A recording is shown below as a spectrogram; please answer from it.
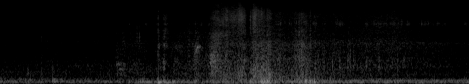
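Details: Porcupine named Chestnut, one of a group of porcupines, making weird noises that differ from the others; a few low, short grunting sounds cluster near the middle, with soft rustling and a person talking before and after.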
